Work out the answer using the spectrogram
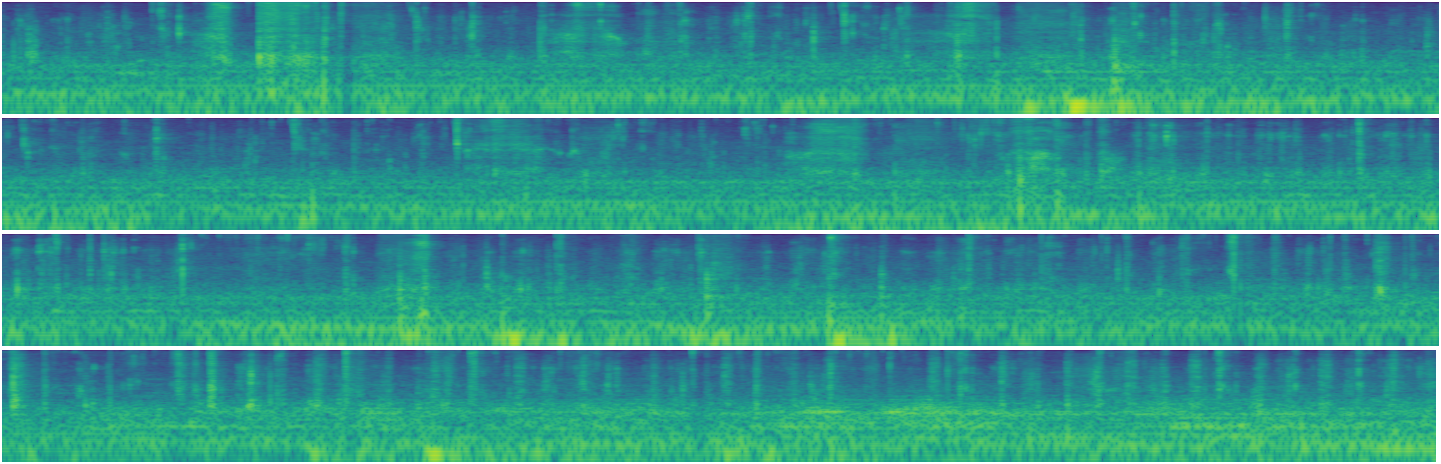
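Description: Close-miked chewing of handfuls of rice, curry and fish: irregular wet mouth clicks and bites, with the loudest cluster about a second in.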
